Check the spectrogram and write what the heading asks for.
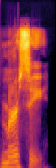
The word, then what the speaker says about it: MRSI: Multiple rounds simultaneous impact, MRSI, pronounced by crews as mercy.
